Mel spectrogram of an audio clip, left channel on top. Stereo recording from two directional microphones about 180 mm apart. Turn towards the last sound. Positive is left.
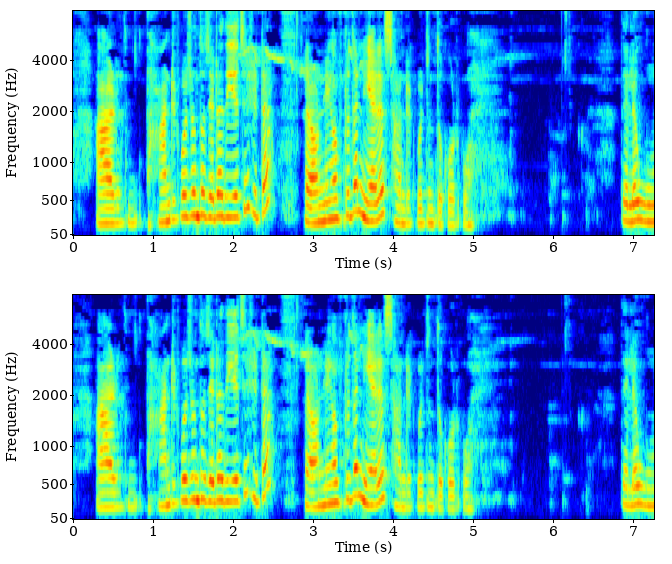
turn(degrees=35)  # may be behind; listen again after turning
